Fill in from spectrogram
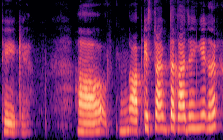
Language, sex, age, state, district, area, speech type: Hindi, female, 60+, Madhya Pradesh, Gwalior, rural, spontaneous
